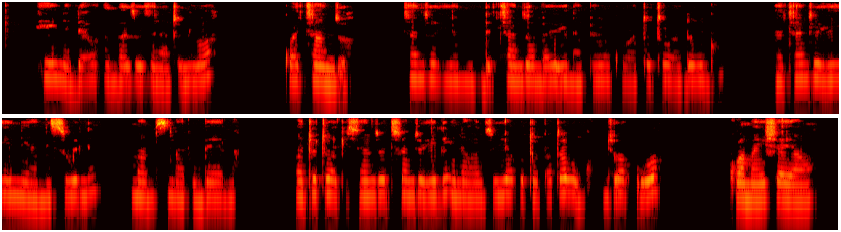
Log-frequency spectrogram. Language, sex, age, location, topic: Swahili, male, 18-24, Nakuru, health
